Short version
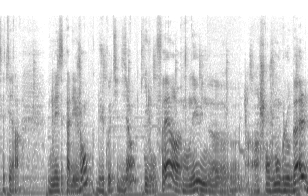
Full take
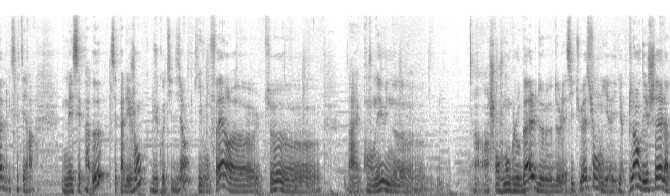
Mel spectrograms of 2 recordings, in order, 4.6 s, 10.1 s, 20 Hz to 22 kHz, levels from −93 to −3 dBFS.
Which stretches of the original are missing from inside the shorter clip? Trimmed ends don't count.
1.1 s to 1.7 s, 3.5 s to 5.5 s, 6.4 s to 7.1 s

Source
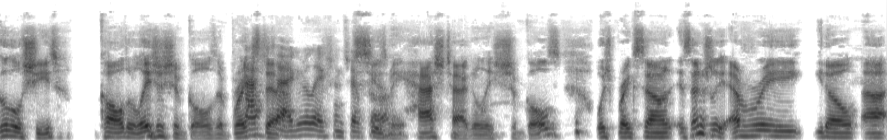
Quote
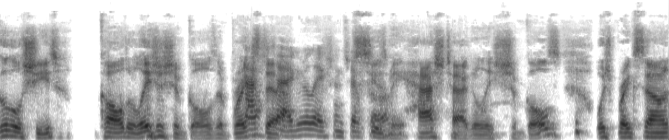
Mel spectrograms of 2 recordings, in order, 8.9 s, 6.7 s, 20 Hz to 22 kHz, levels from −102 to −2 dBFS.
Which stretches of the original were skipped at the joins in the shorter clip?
none

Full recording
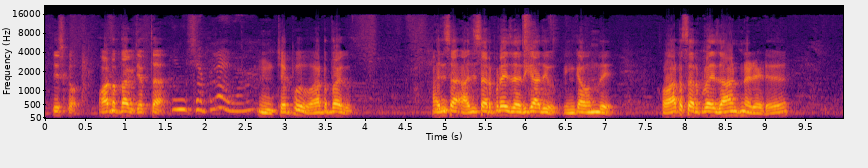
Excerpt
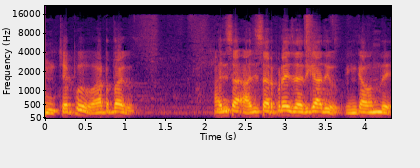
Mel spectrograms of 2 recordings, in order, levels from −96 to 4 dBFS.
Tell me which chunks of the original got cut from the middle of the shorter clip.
none

